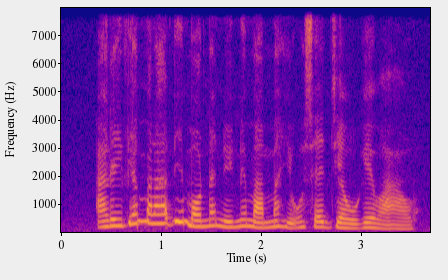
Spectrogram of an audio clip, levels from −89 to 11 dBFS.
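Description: No technical faults are audible in this speech.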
